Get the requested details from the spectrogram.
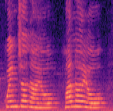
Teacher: When the consonants n and h come together in the bachim, the n is actually pronounced and the h is eliminated.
